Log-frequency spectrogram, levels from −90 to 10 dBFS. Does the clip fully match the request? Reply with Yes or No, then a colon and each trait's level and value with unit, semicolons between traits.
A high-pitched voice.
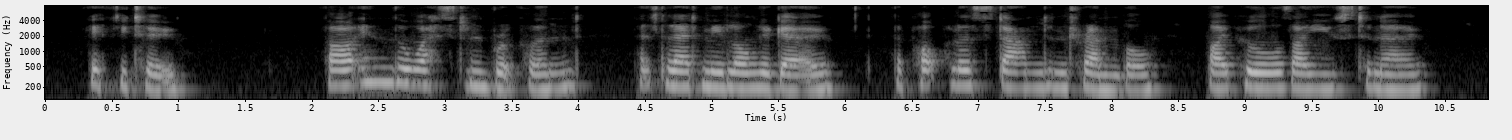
Yes: high, 195 Hz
